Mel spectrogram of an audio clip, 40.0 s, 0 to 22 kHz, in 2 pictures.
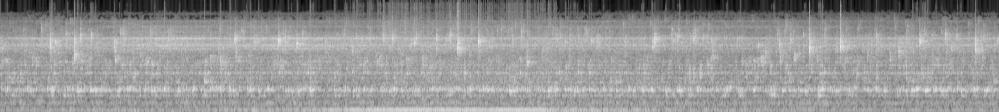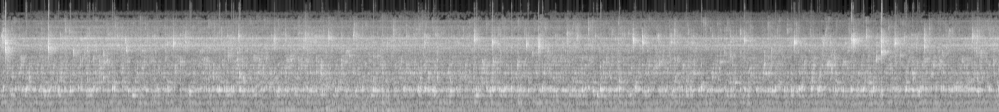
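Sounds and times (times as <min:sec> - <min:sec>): running water: 0:00.0 - 0:39.9
deep low rumble: 0:01.3 - 0:18.4, 0:22.6 - 0:31.5.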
